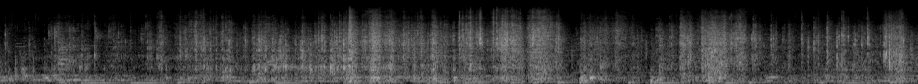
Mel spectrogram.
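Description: Gift wrapping paper rustling and crinkling as a present is unwrapped, a dense run of crackles that swells and eases several times.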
